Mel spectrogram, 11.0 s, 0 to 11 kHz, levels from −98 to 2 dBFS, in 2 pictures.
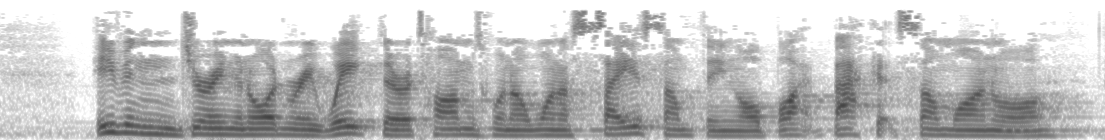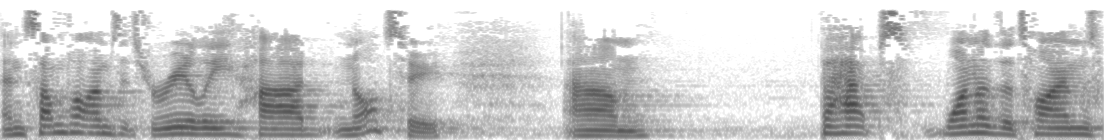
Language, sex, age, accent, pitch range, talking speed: English, male, 20-39, Australian, 125-155 Hz, 180 wpm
